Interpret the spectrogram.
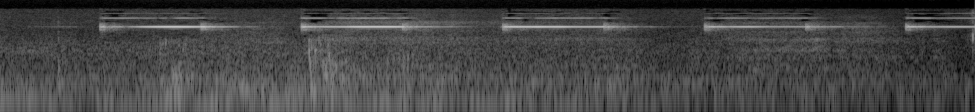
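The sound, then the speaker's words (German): Electronic item-finder receiver beeping in a steady repeating pattern: five bursts of rapid high-pitched chirps, each about half a second long, evenly spaced roughly one second apart, loud with no talking. “Der Empfänger gibt ein entsprechendes Piepsgeräusch von sich”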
